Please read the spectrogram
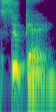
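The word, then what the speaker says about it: ψυχή: of soul derives from the greek word suke which is spelled like psyche in english and is in fact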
